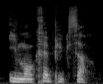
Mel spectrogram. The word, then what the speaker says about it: il manquerait plus que ça: Mais on dit « il manquerait plus que ça ». On mange plein de lettres.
